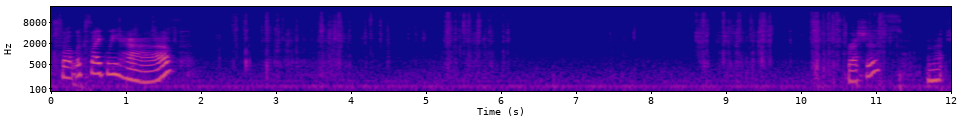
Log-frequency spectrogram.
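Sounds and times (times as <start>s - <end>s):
packaging rustling: 0.0s - 6.2s, 8.6s - 11.3s.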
